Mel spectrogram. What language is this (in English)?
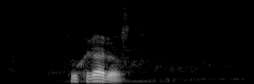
Kabyle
